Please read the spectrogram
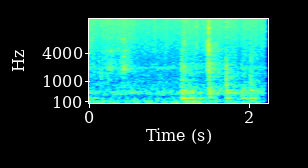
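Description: Faint handling noise: a few small clicks from a quarter-inch jack cable being handled at the guitar.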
